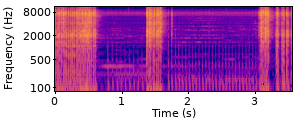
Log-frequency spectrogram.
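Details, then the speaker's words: Orion R545A radio, AM band during alignment, signal generator uncoupled: harsh angry growling bursts with rapid pulsing buzz, no station at any tuning; receiver fault, owner suspects tuning capacitor misaligned or plates touching. "all i'm getting is either nothing or a very angry ugly sound like you can hear right now"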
